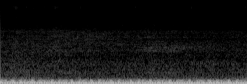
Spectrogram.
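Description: Ford 6.7 L Power Stroke V8 turbo-diesel idling steadily, a low even rumble heard from inside the truck's cab.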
